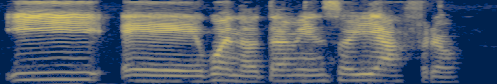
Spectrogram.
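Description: A woman's voice: medium pitch, takes it slowly, clean tone, no room sound. Young woman w caracas accent, dry muffled audio, easygoing podcast guest talk. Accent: Venezuelan Spanish, Caracas. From Venezuela. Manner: relaxed, lots of fillers, laughs easily. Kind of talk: casual podcast interview.

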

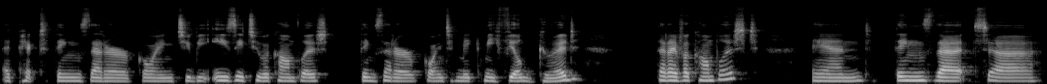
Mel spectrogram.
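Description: A woman in her late forties hosting her own podcast, talking candidly and with self-deprecating humor, laughing often. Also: lowish voice. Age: 40s. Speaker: podcast host. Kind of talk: personal solo podcast monologue.

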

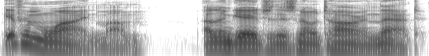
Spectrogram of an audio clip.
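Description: A man reading an audiobook who voices a pompous, jovial older merchant, pitched higher and reedier than his narration. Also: very animated, normal speed, gravelly, slightly rough, dry recording, studio quality, full character voice. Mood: pompous gushing. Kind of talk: audiobook character voice.

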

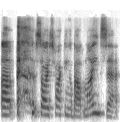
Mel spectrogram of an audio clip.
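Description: A woman's voice: fairly high pitch, normal speed, a bit bright. A woman co-hosting a live talk show over a video call, talking in a frank, down-to-earth, self-deprecating way. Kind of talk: casual motivational chat.

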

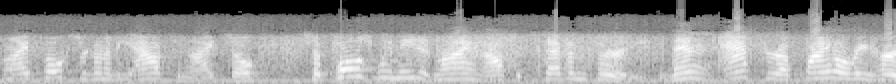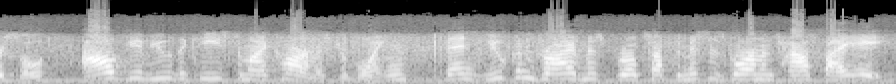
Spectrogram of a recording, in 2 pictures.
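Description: An actor playing an eager, bossy teenage schoolboy in an old-time radio comedy, with a brash, squeaky adolescent delivery. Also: male voice, animated, a little fast, hardly any pauses, pushed and bright, full character voice, low-quality recording. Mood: bossy, directing. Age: teenage character. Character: eager, bossy high-school boy, excitable schemer. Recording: vintage radio recording with faint noise.

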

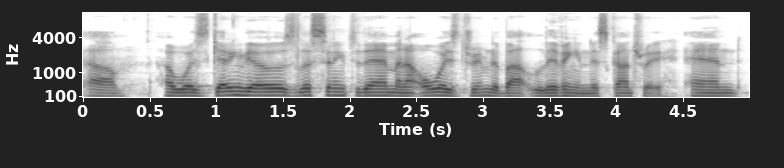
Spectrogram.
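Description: A man's voice: medium pitch, clear, resonant tone. Earnest Iranian-born man, podcast host. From Iran. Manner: earnest, pauses and restarts often. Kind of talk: casual podcast conversation.

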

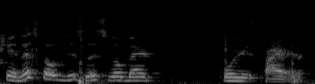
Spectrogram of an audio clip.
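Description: A young man in casual conversation, arguing slowly with many restarts and false starts. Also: high voice, very animated, creaky, darkish tone, slight background noise. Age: young adult. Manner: hesitant, restarts a lot, laughs. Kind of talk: casual debate chat.

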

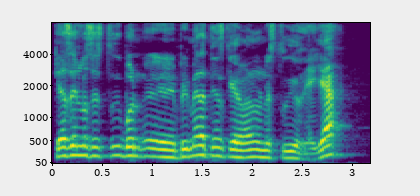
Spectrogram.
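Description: Brief: Mexican male co-host, animated and explanatory, slightly raised pitch. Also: racing. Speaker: podcast co-host. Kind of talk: casual chat.

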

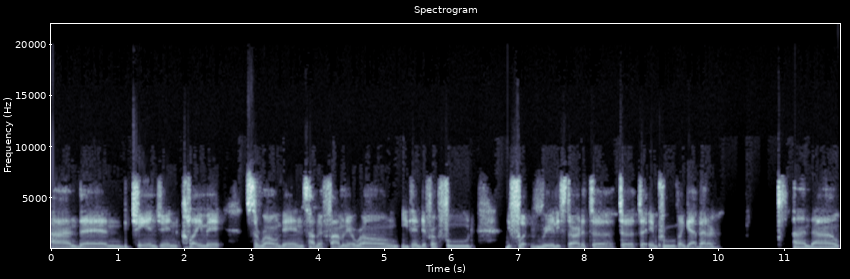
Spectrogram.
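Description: A man's voice: deep voice, no echo, muffled recording. A middle-aged man from Barbados, a podcast guest telling his life story in a rambling way, with many fillers and restarts. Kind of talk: casual storytelling.

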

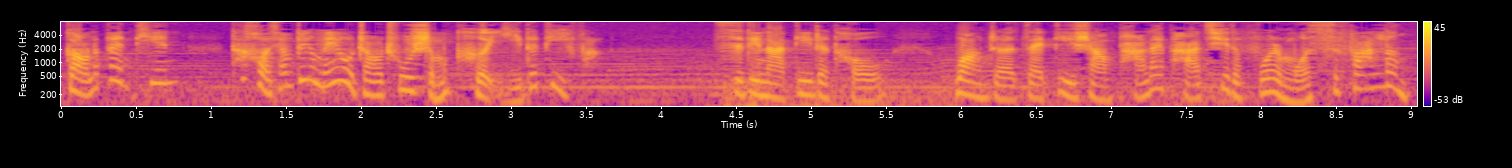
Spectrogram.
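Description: A woman giving expressive, suspenseful scripted narration for a detective radio drama. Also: mid-range voice, normal speed, faint music behind.

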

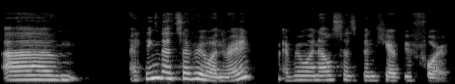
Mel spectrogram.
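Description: A woman co-hosts a video call meetup. Her voice sits at an ordinary pitch, and she talks informally with fillers and restarts, keeping things friendly. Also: animated, normal speed. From Brooklyn, New York. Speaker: co-host.

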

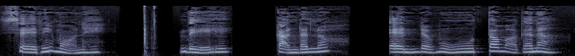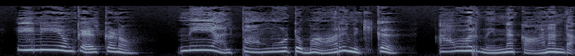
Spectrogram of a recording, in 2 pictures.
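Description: An actress playing an old bedridden mother in a radio play, speaking slowly in a husky, resigned voice. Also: medium pitch, lively intonation, darkish tone. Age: older. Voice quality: husky, slow and heavy. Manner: resigned, tearful at times. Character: old bedridden widowed mother, weary and bitter. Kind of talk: radio drama acting.

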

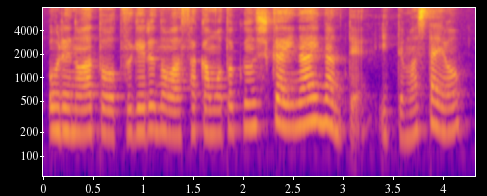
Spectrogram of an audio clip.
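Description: An elderly widow played by a woman in a short radio comedy. Her voice is mellow and warm in tone, at a medium pitch. She speaks softly and courteously, answering with puzzled, deadpan politeness. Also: normal speed, lightly acted. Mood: polite, wistful. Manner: soft-spoken, polite, deadpan reactions. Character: elderly widow, polite housewife, increasingly bewildered. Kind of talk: audio comedy sketch acting.

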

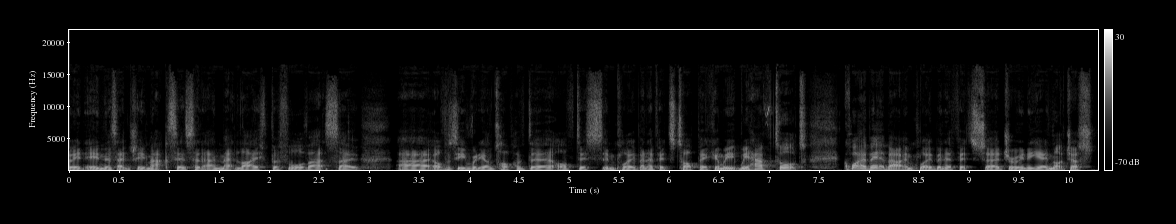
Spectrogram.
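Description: A man hosts an interview podcast in a mid-range voice. He talks haltingly, doubling back on words. The sound is very dry, with little room in it. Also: medium pitch, dry recording. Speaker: podcast host.

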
